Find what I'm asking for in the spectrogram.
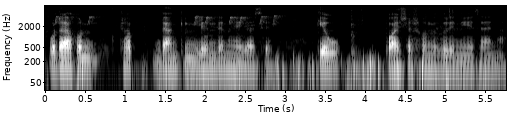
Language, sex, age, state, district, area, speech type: Bengali, male, 30-45, West Bengal, Birbhum, urban, spontaneous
